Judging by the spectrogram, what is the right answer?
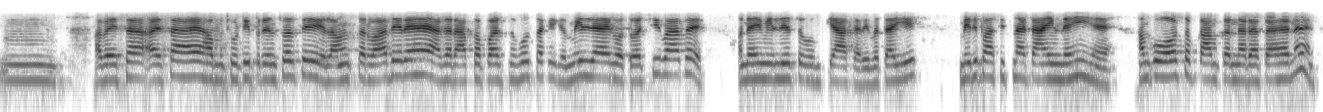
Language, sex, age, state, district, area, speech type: Hindi, female, 45-60, Uttar Pradesh, Azamgarh, rural, conversation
